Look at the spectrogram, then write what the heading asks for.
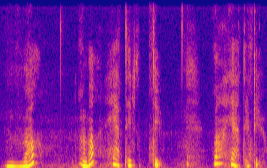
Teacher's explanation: We don't pronounce the H when there's a V coming after the H. So, since there's an H and then a V, we just ignore the H and say the V.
